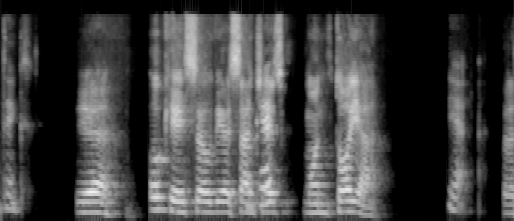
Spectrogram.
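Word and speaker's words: Sánchez Montoya: Sanchez Montoya.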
